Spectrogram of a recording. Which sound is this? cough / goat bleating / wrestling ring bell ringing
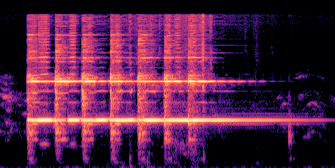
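wrestling ring bell ringing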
